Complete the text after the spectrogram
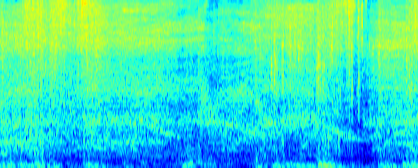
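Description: Wet, crunching blows tear into a snarling monster.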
